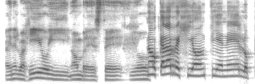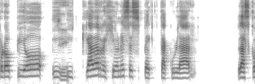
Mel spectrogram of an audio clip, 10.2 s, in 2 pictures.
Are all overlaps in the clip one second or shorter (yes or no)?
yes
